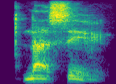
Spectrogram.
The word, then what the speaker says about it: Naasire: I know it's spelled like Naasire, but I listened to his family speak, because they held all these vigils. Like even when he was like reported missing, his family was like out, like having press conferences and things like that, trying to get the word out. So they pronounce his name Naasire.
